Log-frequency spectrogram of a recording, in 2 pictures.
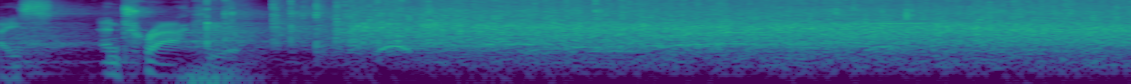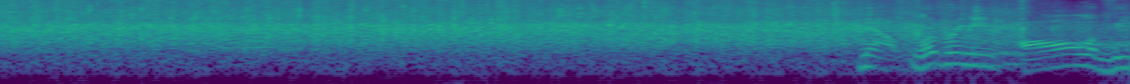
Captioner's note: applause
